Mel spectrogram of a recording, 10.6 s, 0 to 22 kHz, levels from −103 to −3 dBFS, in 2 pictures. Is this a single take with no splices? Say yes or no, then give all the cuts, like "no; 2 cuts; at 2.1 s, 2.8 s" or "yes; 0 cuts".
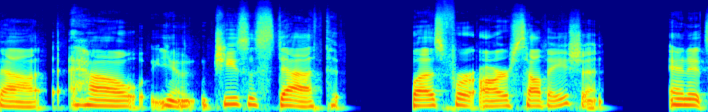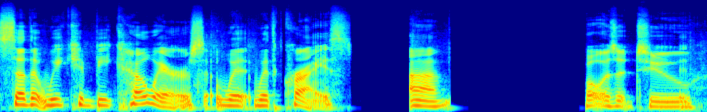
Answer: no; 1 cut; at 9.7 s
